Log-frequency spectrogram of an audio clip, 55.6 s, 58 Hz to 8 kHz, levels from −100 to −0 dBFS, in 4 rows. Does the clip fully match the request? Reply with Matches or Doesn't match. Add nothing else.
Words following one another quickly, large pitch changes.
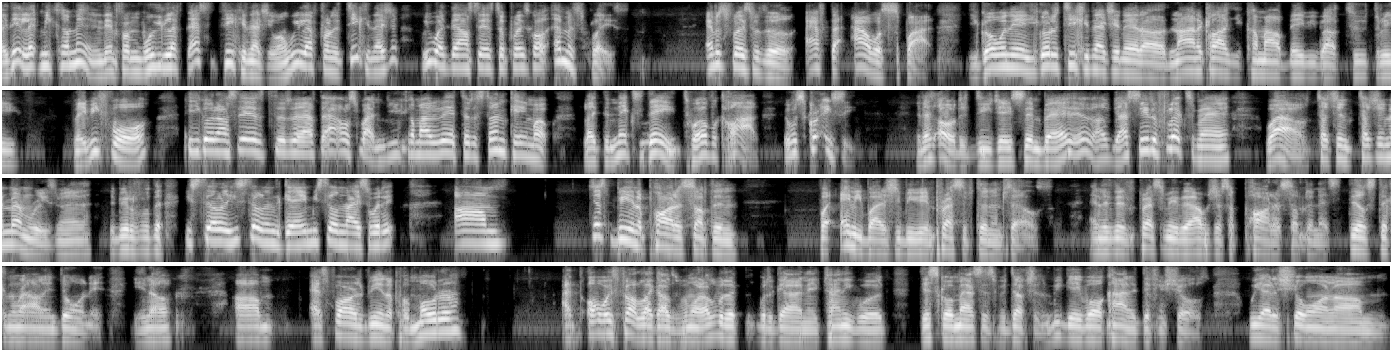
Matches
